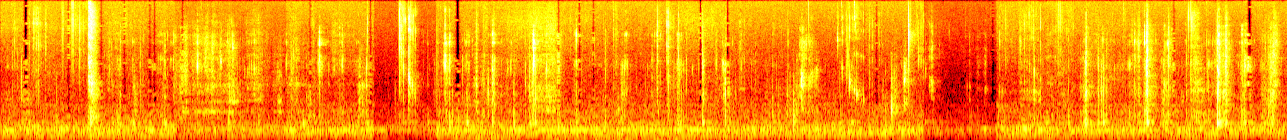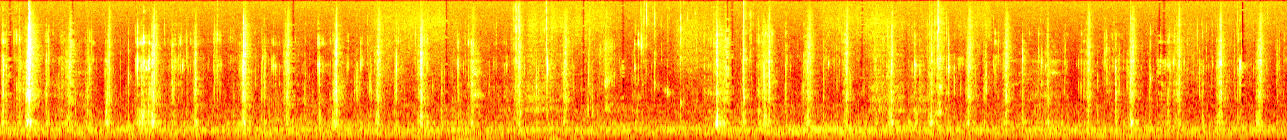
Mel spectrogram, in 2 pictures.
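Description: Close-miked chewing of a mouthful of soft fresh-cream sponge cake: many small wet mouth clicks and smacks. A steady low hum runs underneath.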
